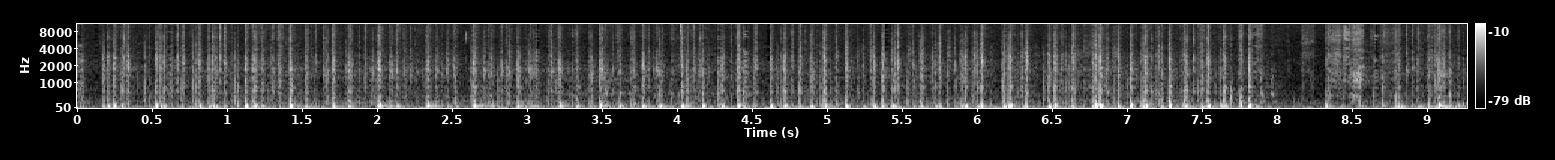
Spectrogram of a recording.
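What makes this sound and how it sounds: A sheep-shaped, silver mylar foil balloon, hollow and inflated, is held in both hands and tapped rapidly with long painted nails. The result is a dense, continuous patter of short, dry, hollow thumps with a low, drum-like body and faint crinkly edges, with a brief lull near the end before the tapping resumes.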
